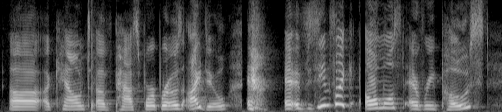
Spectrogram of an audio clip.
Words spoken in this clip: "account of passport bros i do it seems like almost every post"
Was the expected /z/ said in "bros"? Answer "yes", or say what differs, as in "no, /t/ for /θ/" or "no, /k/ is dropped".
yes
